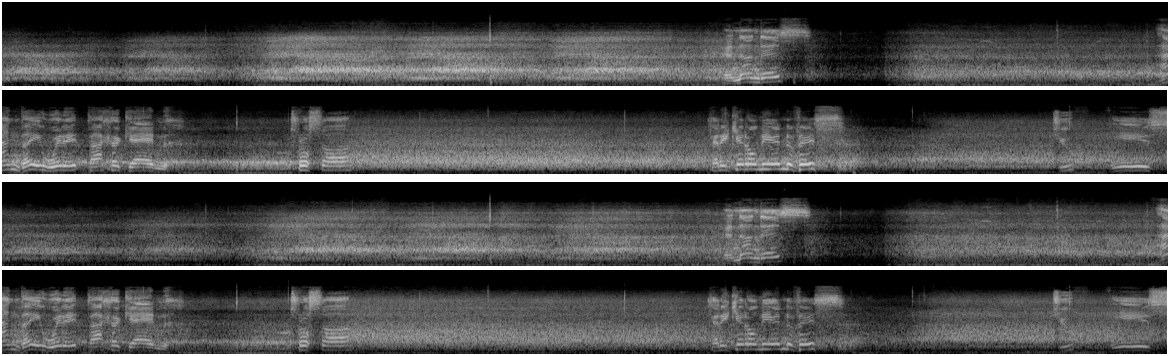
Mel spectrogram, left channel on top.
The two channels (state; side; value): normal; both; correlation 0.63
